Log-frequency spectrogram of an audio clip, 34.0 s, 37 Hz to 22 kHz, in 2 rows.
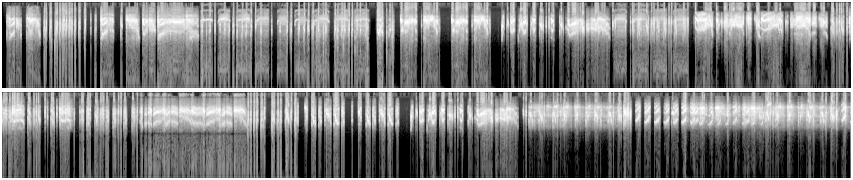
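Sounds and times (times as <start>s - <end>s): swiftlets twittering: 27.5s - 33.9s.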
